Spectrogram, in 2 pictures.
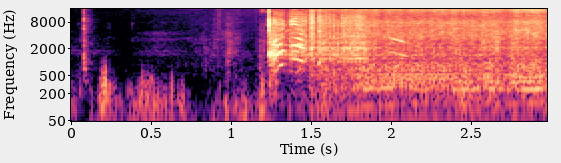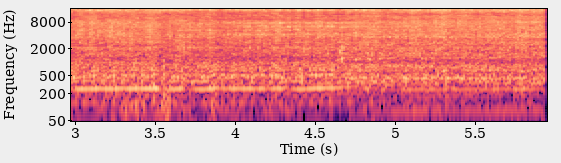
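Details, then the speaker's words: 2003 Yamaha RX-1 snowmobile, stored a couple of years with dirty carbs: starter spins, engine catches and settles into a busy, fairly steady idle with no rod knock; typical RX-1 clutch rattle at idle. "ill show you that it runs doesn't have any rod knocks or noises in the motor"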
